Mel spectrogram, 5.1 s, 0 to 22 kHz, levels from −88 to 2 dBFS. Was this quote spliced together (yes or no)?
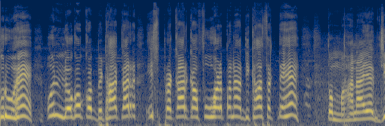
yes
